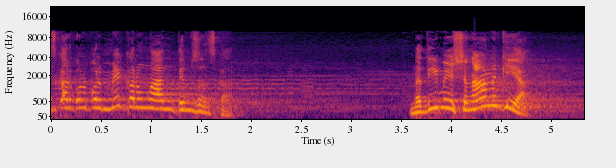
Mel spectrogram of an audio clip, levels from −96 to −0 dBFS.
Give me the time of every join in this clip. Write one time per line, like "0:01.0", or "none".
none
